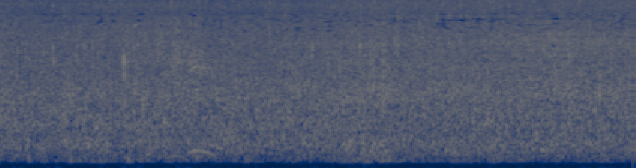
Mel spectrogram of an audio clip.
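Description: River running high with a strong current: a steady, even rush of water.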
